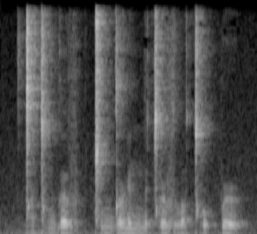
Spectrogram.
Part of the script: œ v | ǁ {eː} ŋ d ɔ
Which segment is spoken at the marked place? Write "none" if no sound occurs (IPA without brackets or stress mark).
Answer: e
